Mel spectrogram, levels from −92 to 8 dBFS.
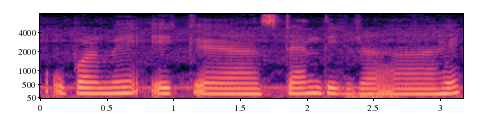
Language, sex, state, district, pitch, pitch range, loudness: Hindi, female, Uttar Pradesh, Muzaffarnagar, 195 Hz, 185-200 Hz, -15 LUFS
